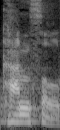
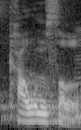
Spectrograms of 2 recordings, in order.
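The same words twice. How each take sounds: First: The first vowel is a plain 'a' sound. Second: The first vowel glides like in 'cow'. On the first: To call something off. The speaker calls it wrong. "not counsel" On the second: A lawyer who gives legal advice. The speaker calls it right. "There is that glide, ... call the diphthong. ... Cow. Counsel. Defense counsel"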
